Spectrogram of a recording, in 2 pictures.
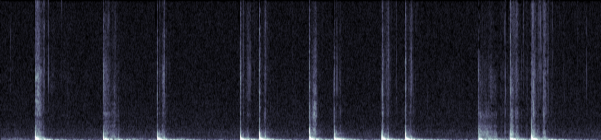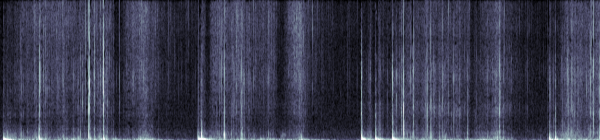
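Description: The wooden handles of two make-up brushes tap and knock the side and top edges of a large white hollow polyethylene foam box with a microphone inside. Dull, deep thuds with almost no ring come first as spaced single and paired knocks, then turn into quicker rolling flurries with a light scratchy rustle between them.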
